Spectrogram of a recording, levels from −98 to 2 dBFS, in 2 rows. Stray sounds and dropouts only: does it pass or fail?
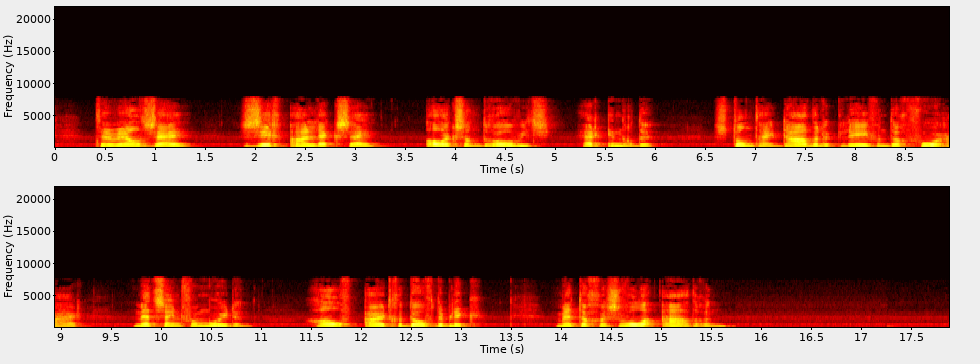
pass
